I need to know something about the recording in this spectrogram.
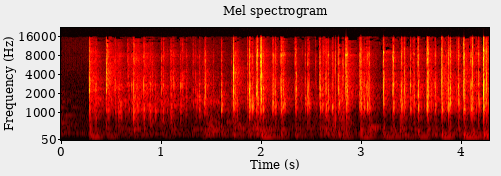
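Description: Rapid, continuous clicking of keys on a computer keyboard, fairly loud, with an irregular typing rhythm and no talking.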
